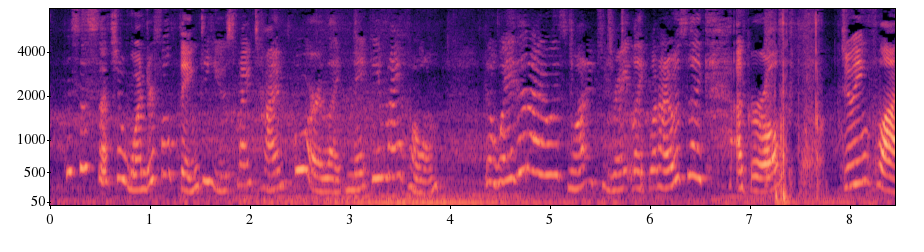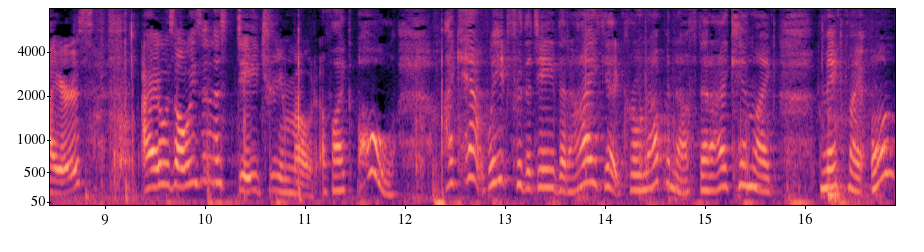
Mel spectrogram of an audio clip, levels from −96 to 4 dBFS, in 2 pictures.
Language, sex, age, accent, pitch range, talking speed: English, female, 10-29, American, 260-365 Hz, 215 wpm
